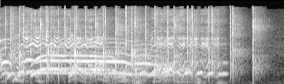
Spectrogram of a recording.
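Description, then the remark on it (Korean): Dense group applause, many hands clapping rapidly in a steady roar with cheering voices mixed in, then tapering off into a few scattered final claps. “다들 박수.”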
